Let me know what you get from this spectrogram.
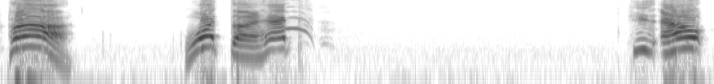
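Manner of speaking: shocked shout. Real, not acted. Streamer seeing the villain free, shocked shout. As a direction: yell in real disbelief. Villain suddenly appears on screen.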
